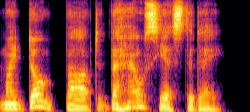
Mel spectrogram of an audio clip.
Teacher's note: far more striking in my opinion, were my plosive consonants. They were all unaspirated.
